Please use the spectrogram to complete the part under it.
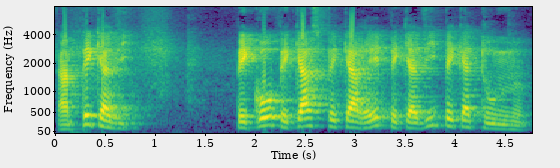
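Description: Slow, animated man teaching in an echoey room. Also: on the high side, muffled recording, a little hiss or hum. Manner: animated, repeats "vous voyez", vivid examples. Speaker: Latin teacher. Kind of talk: classroom lecture.

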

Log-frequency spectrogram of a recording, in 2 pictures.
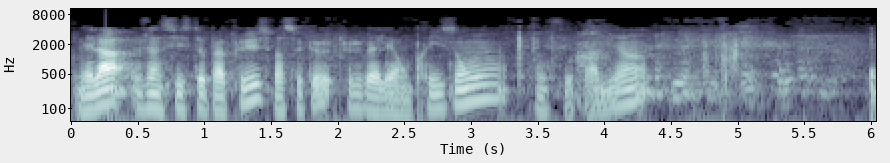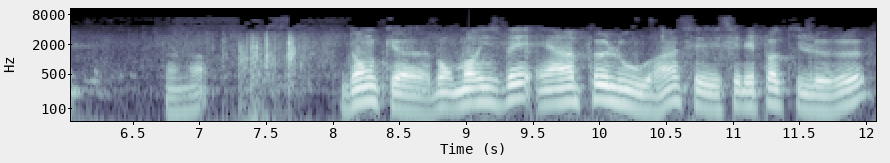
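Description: A man giving an informal lecture in a halting way, with restarts, filler tags and wry asides. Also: lowish voice, animated, vocal fry. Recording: dull lo-fi recording.

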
